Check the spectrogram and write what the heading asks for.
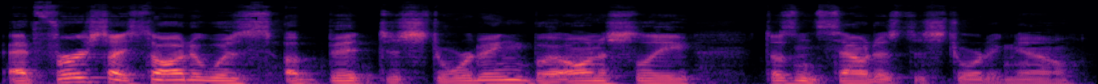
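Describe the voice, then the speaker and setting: This hobbyist video maker's medium-pitched, slightly bright voice moves at a moderate pace. He demos a product casually and without a script, rambling, hesitating, and often drifting off into "so yeah." The home recording is amateur and clearly noisy.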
